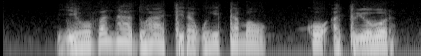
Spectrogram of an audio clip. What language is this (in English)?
Kinyarwanda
